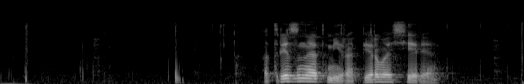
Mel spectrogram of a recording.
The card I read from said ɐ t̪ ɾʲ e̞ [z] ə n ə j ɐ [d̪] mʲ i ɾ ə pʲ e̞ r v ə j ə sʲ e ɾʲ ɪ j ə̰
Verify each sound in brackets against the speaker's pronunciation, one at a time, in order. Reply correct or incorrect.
correct, incorrect

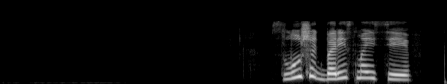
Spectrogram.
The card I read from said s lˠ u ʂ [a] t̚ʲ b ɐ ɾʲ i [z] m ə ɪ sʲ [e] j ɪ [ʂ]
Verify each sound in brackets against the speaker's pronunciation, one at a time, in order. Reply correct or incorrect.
incorrect, incorrect, correct, incorrect

